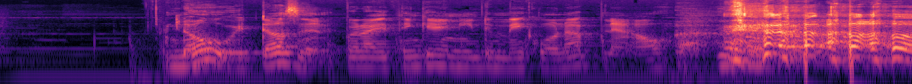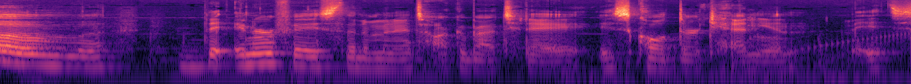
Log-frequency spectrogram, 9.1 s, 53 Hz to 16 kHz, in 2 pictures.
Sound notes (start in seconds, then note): 3.4 laughter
